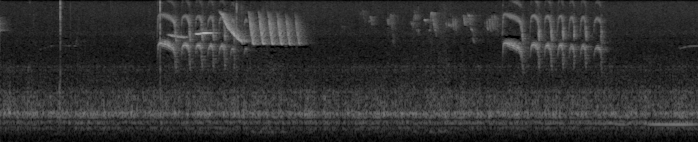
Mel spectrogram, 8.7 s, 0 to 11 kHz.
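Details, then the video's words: Euler's flycatcher (Lathrotriccus euleri), Santurce, Santa Fe, 3/11/2020: two bursts of high, rapid buzzy notes, the first ending in a quick descending trill, over a steady hum of insects. "Mosqueta Parda (Lathrotriccus euleri)"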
